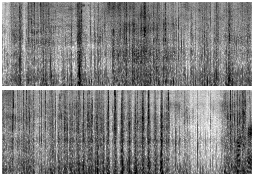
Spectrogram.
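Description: Potting soil pouring out of a plastic bag of Espoma Organic Potting Mix into an urn: a continuous crackling rustle of falling soil and the crinkling plastic bag, with one louder crack about a second and a half in, easing off briefly near the end.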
